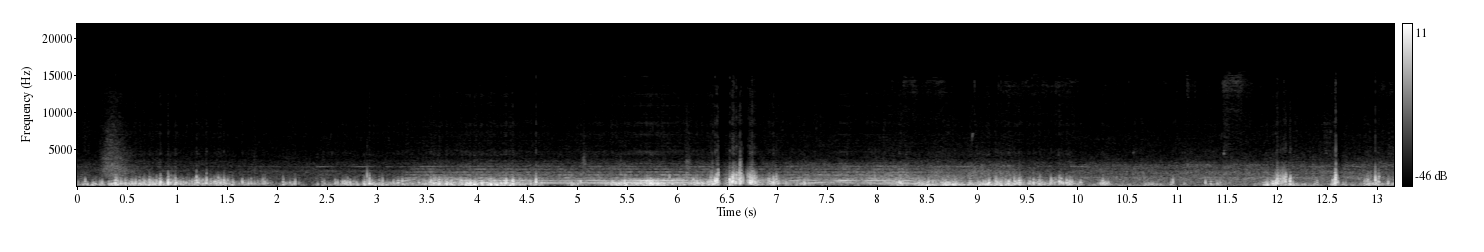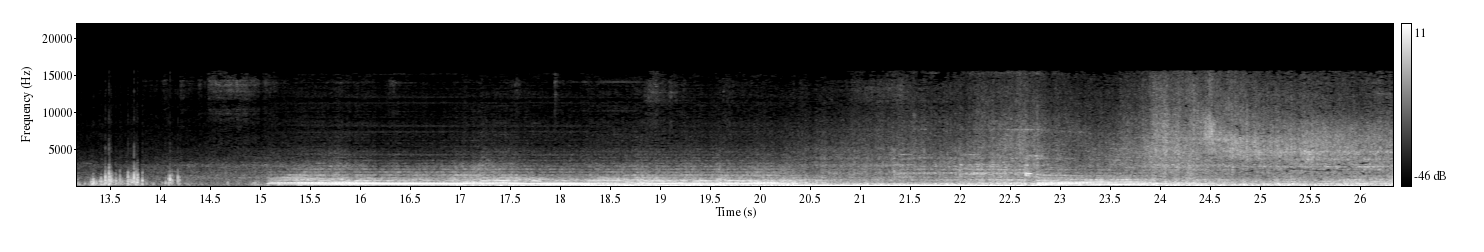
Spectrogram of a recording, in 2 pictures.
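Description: Diesel locomotive air horn on an approaching Norfolk Southern intermodal train: fainter blasts a few seconds in, then a long loud blast from about midway, and a last short blast that drops in pitch as the GE locomotives pass. The engines' low rumble and the rolling stack cars follow.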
